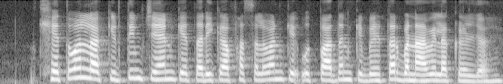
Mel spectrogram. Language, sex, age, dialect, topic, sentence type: Magahi, female, 46-50, Western, agriculture, statement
